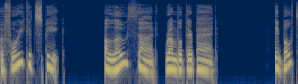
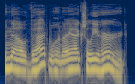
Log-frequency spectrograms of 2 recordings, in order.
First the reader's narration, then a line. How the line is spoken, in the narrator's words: Tom said, laughing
